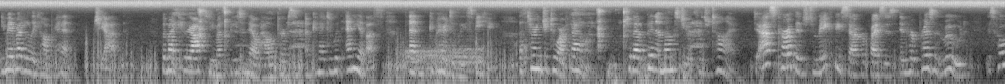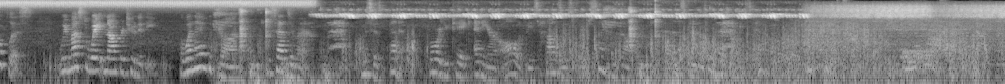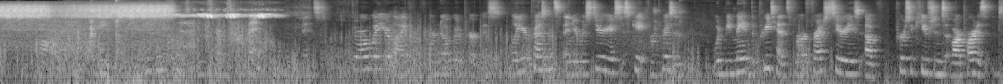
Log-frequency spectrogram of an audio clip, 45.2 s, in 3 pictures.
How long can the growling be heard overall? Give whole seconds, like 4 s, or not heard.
3 s.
